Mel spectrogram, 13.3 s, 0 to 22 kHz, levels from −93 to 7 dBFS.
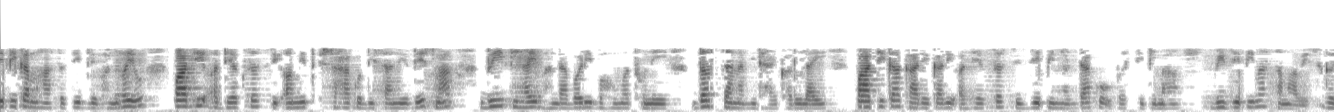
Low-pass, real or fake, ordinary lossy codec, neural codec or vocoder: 3.6 kHz; real; AAC, 16 kbps; none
